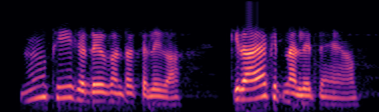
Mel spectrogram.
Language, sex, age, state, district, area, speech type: Urdu, female, 18-30, Uttar Pradesh, Balrampur, rural, conversation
